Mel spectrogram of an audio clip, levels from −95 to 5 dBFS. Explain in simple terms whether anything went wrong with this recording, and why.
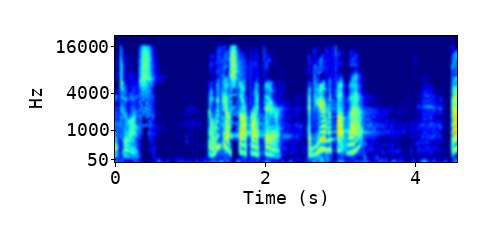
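The speech runs fast and high from the first second to the last, with every voice sounding squeaky and rushed, about 1.38 times normal speed and roughly five and a half semitones too high. This is a wrong sample rate fault: the recording is being played back faster than it was captured, with no conversion in between, so speed and pitch rise together. The amount fits audio recorded at 32,000 samples per second being played at 44,100.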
